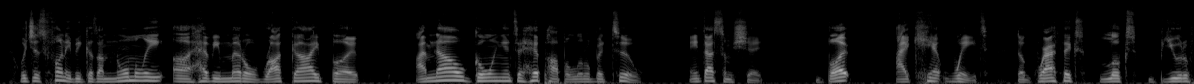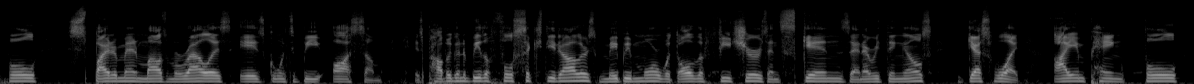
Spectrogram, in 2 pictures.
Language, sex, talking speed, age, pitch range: English, male, 165 wpm, 20-39, 125-160 Hz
